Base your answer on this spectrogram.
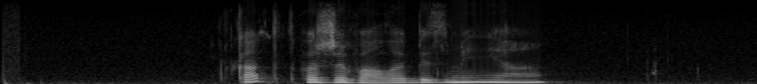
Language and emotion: Russian, neutral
